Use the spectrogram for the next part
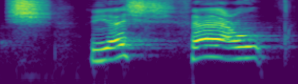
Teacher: Шин – свойство тафаши, и поэтому нужно немножко удержать.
